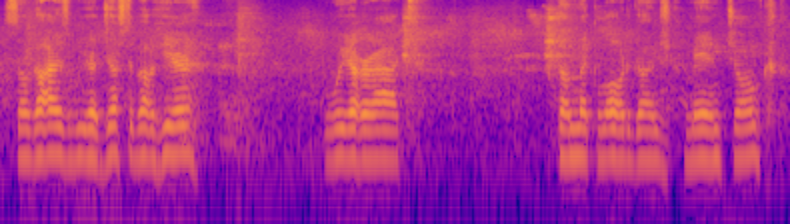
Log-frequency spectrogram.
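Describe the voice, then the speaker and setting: A young-sounding man from Canada talks to his camera as he walks, slow and fairly even in tone. His voice sits a little high for a man. Faint street traffic hums behind him. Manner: relaxed, unhurried narration to camera. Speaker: vlogger. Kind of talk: casual walking vlog. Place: outdoors on narrow town streets.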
